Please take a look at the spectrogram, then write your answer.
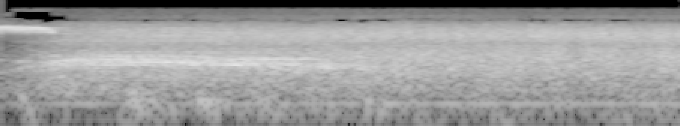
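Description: A short, high whistle blast ending a round of a panel game sounds at the very start, then gives way to a steady, broad roar of noise that continues loudly for several seconds.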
